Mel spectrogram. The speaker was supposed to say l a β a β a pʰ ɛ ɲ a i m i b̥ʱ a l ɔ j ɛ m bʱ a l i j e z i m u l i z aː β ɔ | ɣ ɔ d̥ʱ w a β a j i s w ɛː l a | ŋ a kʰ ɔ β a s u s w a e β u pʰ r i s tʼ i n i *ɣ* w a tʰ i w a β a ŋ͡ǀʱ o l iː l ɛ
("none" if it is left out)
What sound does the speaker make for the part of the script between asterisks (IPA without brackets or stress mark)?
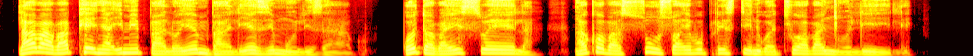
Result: ɣ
